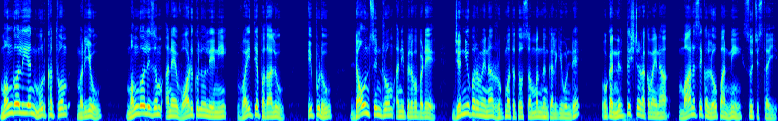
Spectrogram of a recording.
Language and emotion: Telugu, neutral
